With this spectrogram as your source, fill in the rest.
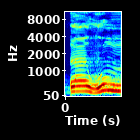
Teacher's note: memasukkan bunyi mim sukun kepada Mim berikutnya disertai mendengung selama tiga harakat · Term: Idgham Mimi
